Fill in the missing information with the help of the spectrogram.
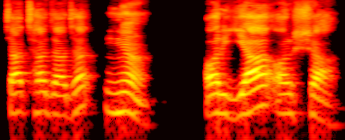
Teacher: चवर्ग, चा, छा, जा, झा, ञ, और या और शा, इनका उच्चारण स्थान है, उत्पत्ति स्थान तालु, मतलब तालु पैलेट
